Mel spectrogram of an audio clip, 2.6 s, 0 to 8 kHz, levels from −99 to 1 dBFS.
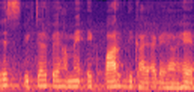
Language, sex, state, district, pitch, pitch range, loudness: Hindi, male, Arunachal Pradesh, Lower Dibang Valley, 130 Hz, 115-135 Hz, -20 LUFS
